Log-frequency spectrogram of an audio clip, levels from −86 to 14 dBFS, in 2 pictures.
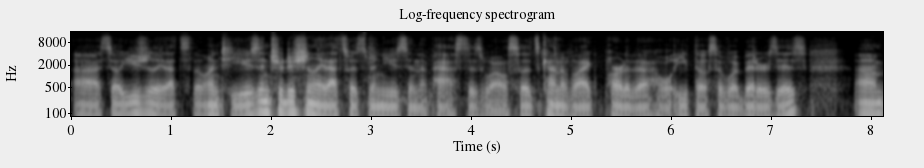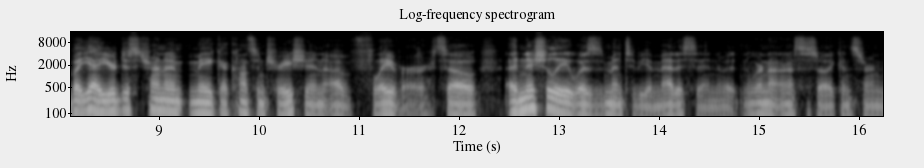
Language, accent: English, American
